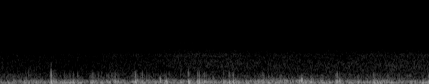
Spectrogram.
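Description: Low, steady rumble with scattered faint crackles: the distant roar of the Space Shuttle's solid rocket boosters and main engines in flight.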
